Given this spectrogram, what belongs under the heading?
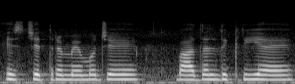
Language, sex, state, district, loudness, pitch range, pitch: Hindi, female, Madhya Pradesh, Bhopal, -15 LUFS, 220-230 Hz, 230 Hz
